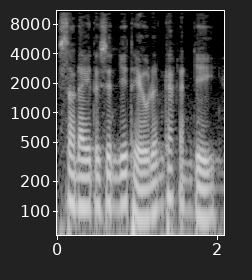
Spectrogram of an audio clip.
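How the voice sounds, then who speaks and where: A man teaching a self-study language lesson, counting slowly and repeating each word with deliberate care. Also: on the low side, warm tone. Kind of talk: slow instructional lesson.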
